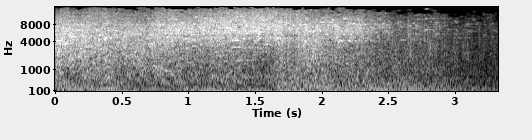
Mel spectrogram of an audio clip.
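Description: explosion

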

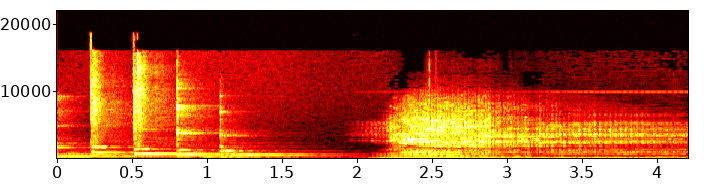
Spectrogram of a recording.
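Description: lion roaring

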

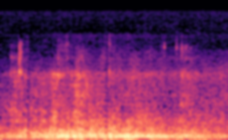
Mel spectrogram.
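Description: airplane flying overhead

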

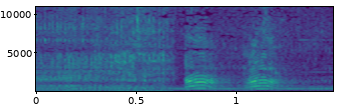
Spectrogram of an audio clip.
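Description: dog growling and barking

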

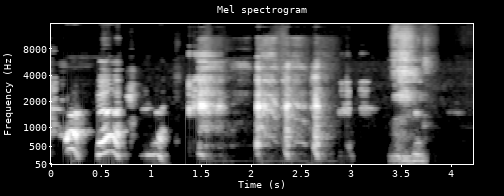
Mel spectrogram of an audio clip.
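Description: dogs barking

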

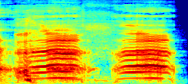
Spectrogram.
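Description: person yawning

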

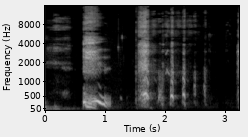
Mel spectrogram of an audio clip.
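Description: cough

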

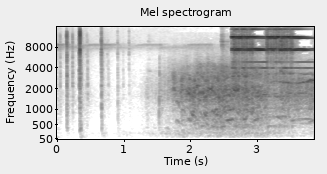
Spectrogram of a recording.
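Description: telephone ringing

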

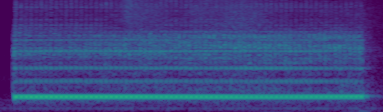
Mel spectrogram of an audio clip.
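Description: telephone call ringing out

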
